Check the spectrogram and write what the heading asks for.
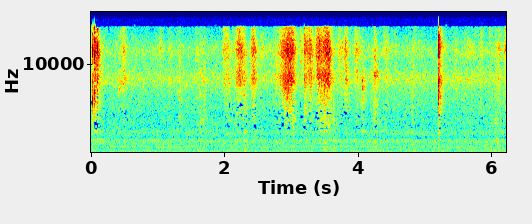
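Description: Faint chewing of a crisp lemon ginger snap cookie, with a few soft crunches and one sharper crackle about five seconds in, over quiet room tone.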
